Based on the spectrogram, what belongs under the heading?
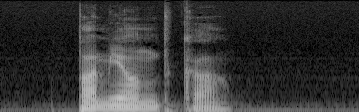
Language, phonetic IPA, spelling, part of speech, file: Polish, [pãˈmʲjɔ̃ntka], pamiątka, noun, Pl-pamiątka.ogg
